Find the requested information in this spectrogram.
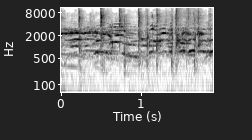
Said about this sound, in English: They're clapping. They're actually clapping.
